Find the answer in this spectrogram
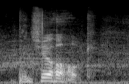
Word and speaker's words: Björk: A lot of people don't know how to pronounce her name. I do. Here on top of the pops, it's Bjork. Bjork, or Bjork, or Björk.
